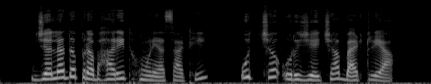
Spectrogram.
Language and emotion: Marathi, neutral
